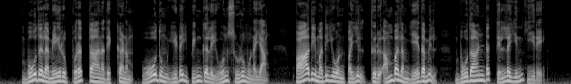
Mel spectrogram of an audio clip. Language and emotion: Tamil, neutral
